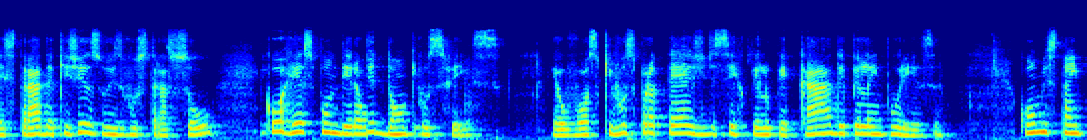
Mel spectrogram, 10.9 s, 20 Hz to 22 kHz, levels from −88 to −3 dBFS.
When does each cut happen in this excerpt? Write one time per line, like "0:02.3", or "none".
0:02.6
0:03.7
0:04.1
0:06.0
0:07.5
